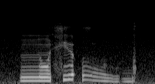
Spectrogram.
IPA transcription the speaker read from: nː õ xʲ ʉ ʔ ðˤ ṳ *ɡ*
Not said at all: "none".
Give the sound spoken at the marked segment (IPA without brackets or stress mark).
ɡ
